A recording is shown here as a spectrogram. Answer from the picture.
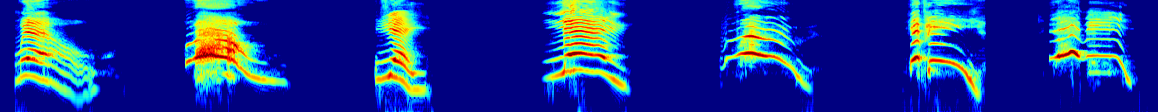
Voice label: Voice Child Wow celebration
